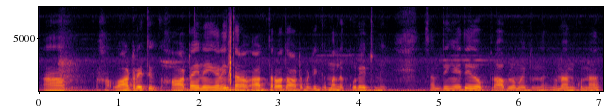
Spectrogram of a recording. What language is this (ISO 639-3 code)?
tel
